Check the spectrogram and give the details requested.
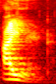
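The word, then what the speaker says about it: island: बता रहा था कि आइलैंड को हम जो लिखते हैं वो इजलैंड की फॉर्म में लिखते हैं। लेकिन एस उसमें अंदर साइलेंट साइलेंट होता है। एस जो लेटर होता है वो साइलेंट होता है। तो जो फिनेटिक साउंड निकल कर आती है दैट इज आइलैंड क्योंकि एस वहां पर साइलेंट है।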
